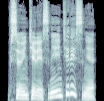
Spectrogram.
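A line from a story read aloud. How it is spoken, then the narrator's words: Cheerful voice. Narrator (Russian): веселым голосом произносит баронесса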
